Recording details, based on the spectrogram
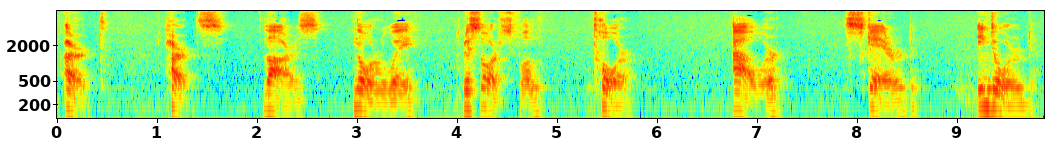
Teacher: the R endings are going to rise in pitch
